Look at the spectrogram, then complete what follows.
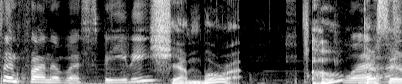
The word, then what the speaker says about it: Chambord: Shambora. Oh, what? That's it, right? Shamrock. Let's play everybody's favorite game, invent a word. Yes. No, that's it. I did pronounce it right, eh? Chambord, yeah.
